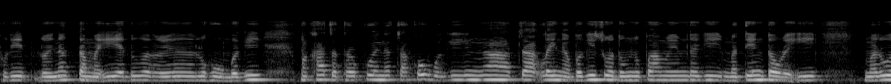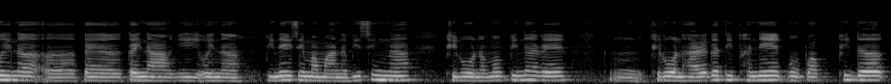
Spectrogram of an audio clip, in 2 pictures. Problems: none marked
